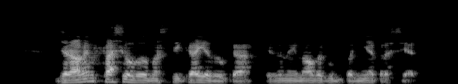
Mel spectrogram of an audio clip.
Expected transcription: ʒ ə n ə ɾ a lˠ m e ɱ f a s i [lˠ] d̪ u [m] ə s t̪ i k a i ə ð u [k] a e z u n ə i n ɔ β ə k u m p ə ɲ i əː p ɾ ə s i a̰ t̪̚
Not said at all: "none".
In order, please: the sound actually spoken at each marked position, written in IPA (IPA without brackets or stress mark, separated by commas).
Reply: lˠ, m, k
